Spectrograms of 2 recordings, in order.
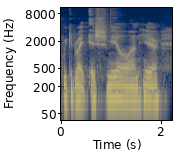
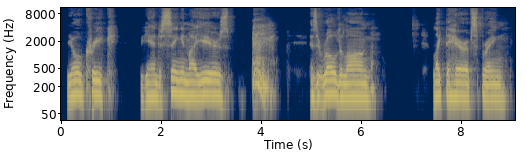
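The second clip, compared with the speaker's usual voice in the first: poem reading. Acted. Reads a nature poem aloud.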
